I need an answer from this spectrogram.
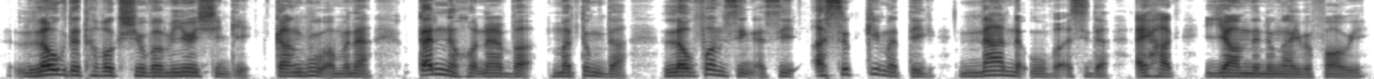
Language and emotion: Manipuri, happy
